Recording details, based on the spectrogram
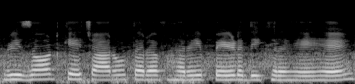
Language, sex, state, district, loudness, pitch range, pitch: Hindi, female, Maharashtra, Mumbai Suburban, -14 LUFS, 205-225 Hz, 215 Hz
